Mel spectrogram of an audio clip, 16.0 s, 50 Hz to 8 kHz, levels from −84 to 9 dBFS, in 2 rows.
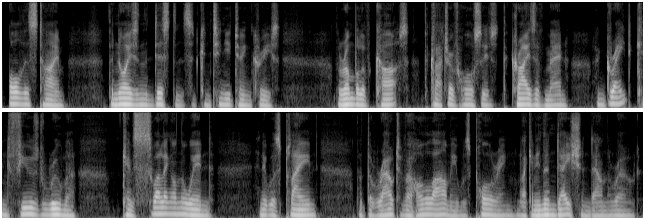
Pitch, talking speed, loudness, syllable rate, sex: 105 Hz, 195 wpm, -19 LUFS, 5.8 syllables/s, male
